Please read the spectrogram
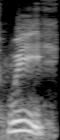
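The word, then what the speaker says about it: Huy: That's hui. All right. E. You say hui now, I can't pronounce it now.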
